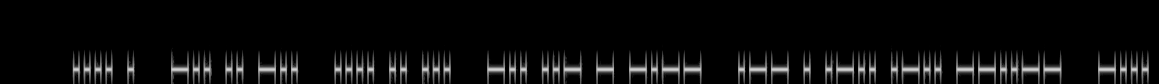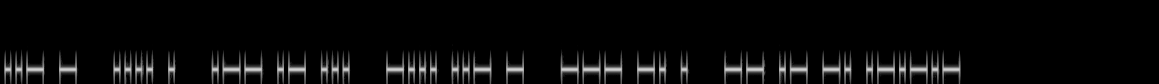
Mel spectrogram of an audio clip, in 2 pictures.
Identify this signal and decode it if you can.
Morse code, heard as a keyed tone, about 22 wpm, 700 Hz. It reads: HE DID HIS DUTY WELL, BUT HE WAS BUT ONE MAN.
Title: Sentences from Top 1500 Words 22wpm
